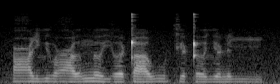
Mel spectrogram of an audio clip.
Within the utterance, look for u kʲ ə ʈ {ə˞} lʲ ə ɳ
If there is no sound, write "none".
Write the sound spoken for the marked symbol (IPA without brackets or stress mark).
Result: ə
